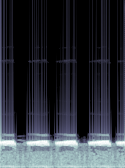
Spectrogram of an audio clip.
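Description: cricket chirping sound effect

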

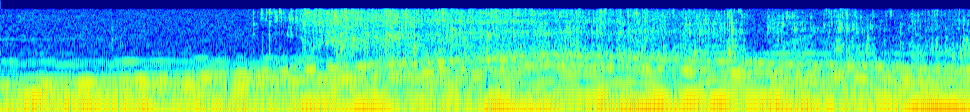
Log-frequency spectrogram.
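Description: liquid poured as libation

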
